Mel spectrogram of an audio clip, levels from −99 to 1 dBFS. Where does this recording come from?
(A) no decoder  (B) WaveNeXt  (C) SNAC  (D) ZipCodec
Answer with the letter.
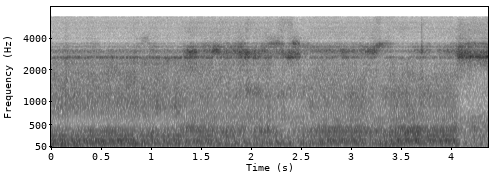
D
